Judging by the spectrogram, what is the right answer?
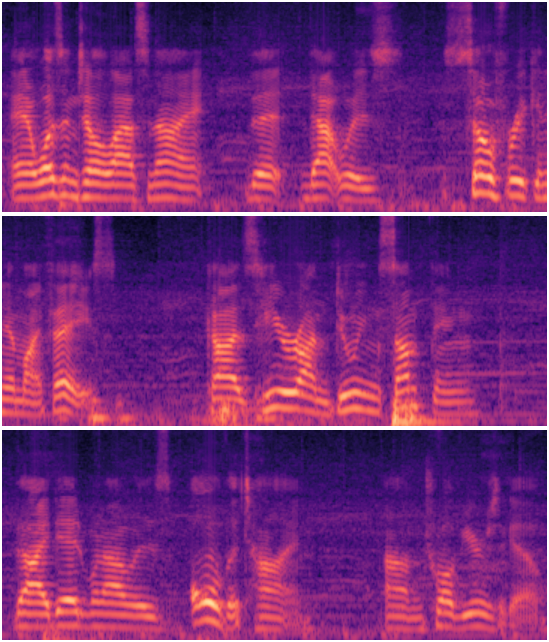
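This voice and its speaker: A man's voice: a little high, a little slow, a bit bright, faint music behind, low-quality recording. A man in his thirties rambling reflectively to a camera in a vlog monologue. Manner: reflective, musing. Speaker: vlogger. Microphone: camera mic.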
